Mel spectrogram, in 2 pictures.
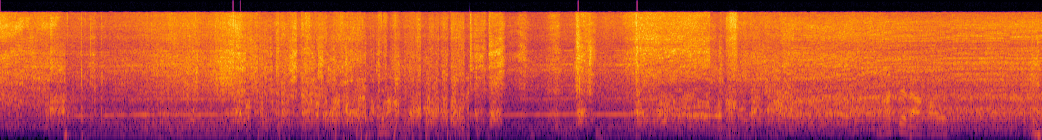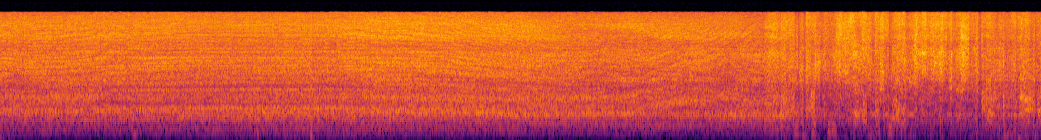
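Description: Vacuum cleaner running steadily while a car interior is vacuumed. The suction sound shifts, dips briefly several times and is broken by short clicks and knocks as the nozzle moves over and bumps the surfaces.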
